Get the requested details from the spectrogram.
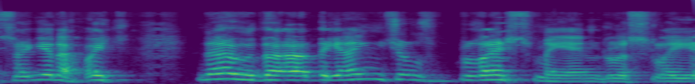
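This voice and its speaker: In an English accent, a man talks at a fairly quick pace. His pitch swings very widely. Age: 60s. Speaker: pastor. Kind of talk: casual chat. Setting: video call.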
